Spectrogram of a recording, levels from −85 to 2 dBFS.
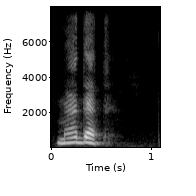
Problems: background sounds at intervals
